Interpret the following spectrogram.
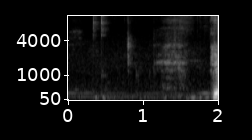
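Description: A few faint, sparse clicks in an otherwise quiet room, then a man's voice starts speaking at the very end.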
